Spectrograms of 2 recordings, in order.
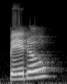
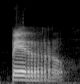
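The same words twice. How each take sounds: First: "Pero" with one quick tap on the r, pitch lifted; soft single-tap r. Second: "perro" with the rr rolled in several bounces; strong trilled r. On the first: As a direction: flick the r in "Pero" just once. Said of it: "Cuando tú dices pero, sea claramente una". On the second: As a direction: trill the rr of "perro" firmly, tune falling. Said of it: "perro sea claramente dos". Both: Shown as a demonstration.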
